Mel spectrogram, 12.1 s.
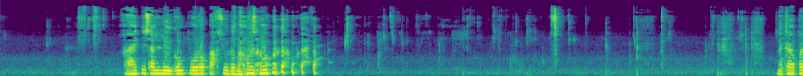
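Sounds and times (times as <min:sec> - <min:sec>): quiet chewing: 0:04.9 - 0:11.6
soft mouth clicks: 0:05.2 - 0:10.1.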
